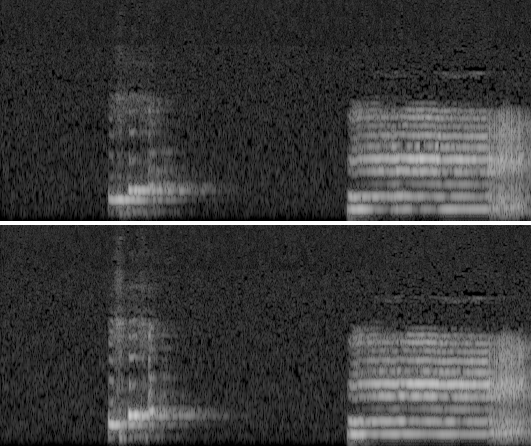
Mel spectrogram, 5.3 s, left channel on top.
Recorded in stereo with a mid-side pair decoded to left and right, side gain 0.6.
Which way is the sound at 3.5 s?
5° left.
